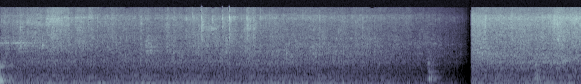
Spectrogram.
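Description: Faint sizzling and crackling of raw chicken pieces going into a pan of hot oil and fried grated-coconut masala. The sound drops out for a moment about four and a half seconds in.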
